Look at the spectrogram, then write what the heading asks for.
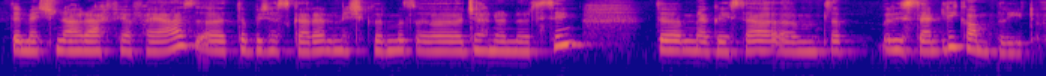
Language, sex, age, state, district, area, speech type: Kashmiri, female, 18-30, Jammu and Kashmir, Anantnag, urban, spontaneous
